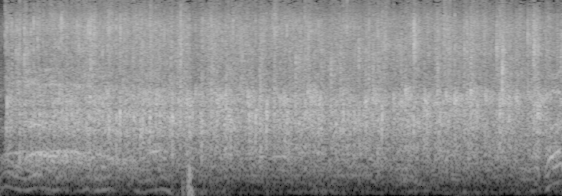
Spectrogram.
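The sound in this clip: Loud, steady audience applause welcomes a panel at a live event in Westport, dense clapping continuing without a break from start to finish.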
